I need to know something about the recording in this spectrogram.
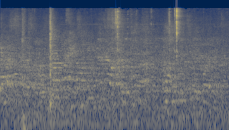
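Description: A seat belt buckle clicks shut.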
